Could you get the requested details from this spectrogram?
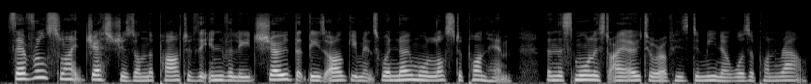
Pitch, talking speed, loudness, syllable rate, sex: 195 Hz, 215 wpm, -19 LUFS, 6.1 syllables/s, female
